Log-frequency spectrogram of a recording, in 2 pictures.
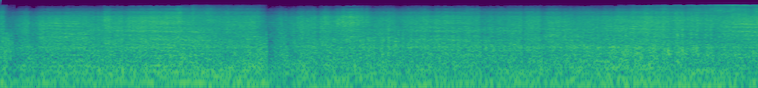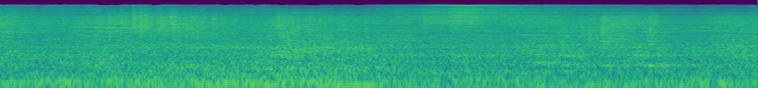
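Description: Double-stack intermodal freight train passing: loaded container well cars rolling on steel rails, a loud, steady run of wheel and car noise.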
